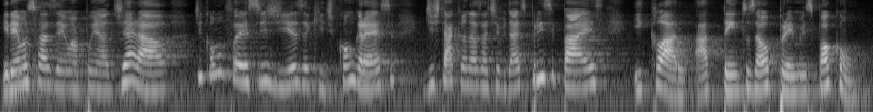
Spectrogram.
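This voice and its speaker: Female podcast co-host, slightly high voice, long room reverb. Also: lively intonation, normal speed, few pauses, a bit bright. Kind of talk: hosting a panel podcast. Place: makeshift studio at a university campus event. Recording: long reverb, faint ambient noise.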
